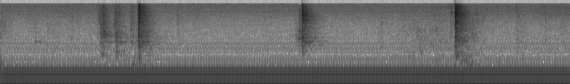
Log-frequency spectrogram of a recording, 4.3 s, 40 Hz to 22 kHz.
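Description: Loud, steady electrical mains hum, a low 50 Hz buzz with its harmonics, picked up by the recording setup, broken by four brief soft clicks or rustles.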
